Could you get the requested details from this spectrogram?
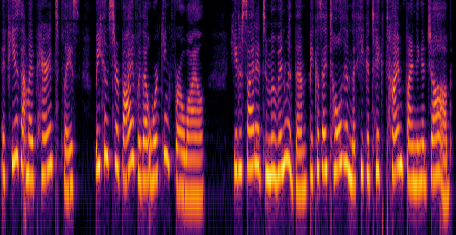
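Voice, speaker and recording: Whiny, desperate older sister, high-pitched and pleading, as a woman reads her. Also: animated, moderate pace. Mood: self-pitying.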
